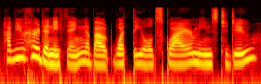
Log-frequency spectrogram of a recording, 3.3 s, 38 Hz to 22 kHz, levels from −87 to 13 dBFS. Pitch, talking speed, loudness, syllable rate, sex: 200 Hz, 220 wpm, -18 LUFS, 5.2 syllables/s, female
